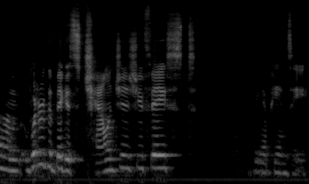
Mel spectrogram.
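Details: Adult woman speaking; normal speech.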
